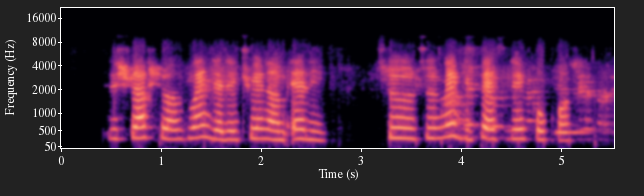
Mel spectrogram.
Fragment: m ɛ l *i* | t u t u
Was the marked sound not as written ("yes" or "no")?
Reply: no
